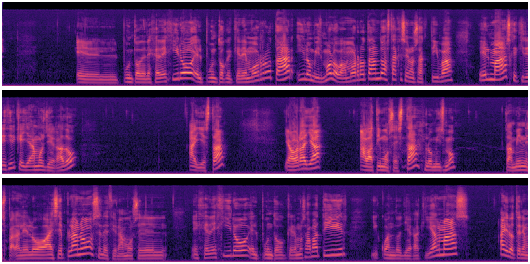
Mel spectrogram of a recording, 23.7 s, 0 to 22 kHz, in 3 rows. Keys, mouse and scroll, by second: 3.9 click, 9.8 click, 11.6-12.6 middle drag, 13.2 click, 14.9 click, 17.1 click, 18.9 click, 22.6 click.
